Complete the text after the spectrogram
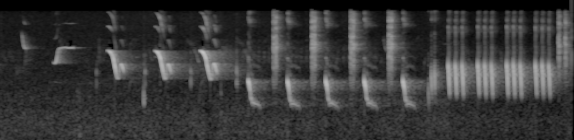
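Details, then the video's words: Thrush nightingale singing in the morning: a few high whistled notes, then loud sliding whistles. A run of sharp descending notes repeats about twice a second and ends in rapid, dry, rattling bursts. "Nightingale song Утреннее пение соловья Спів солов’я"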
